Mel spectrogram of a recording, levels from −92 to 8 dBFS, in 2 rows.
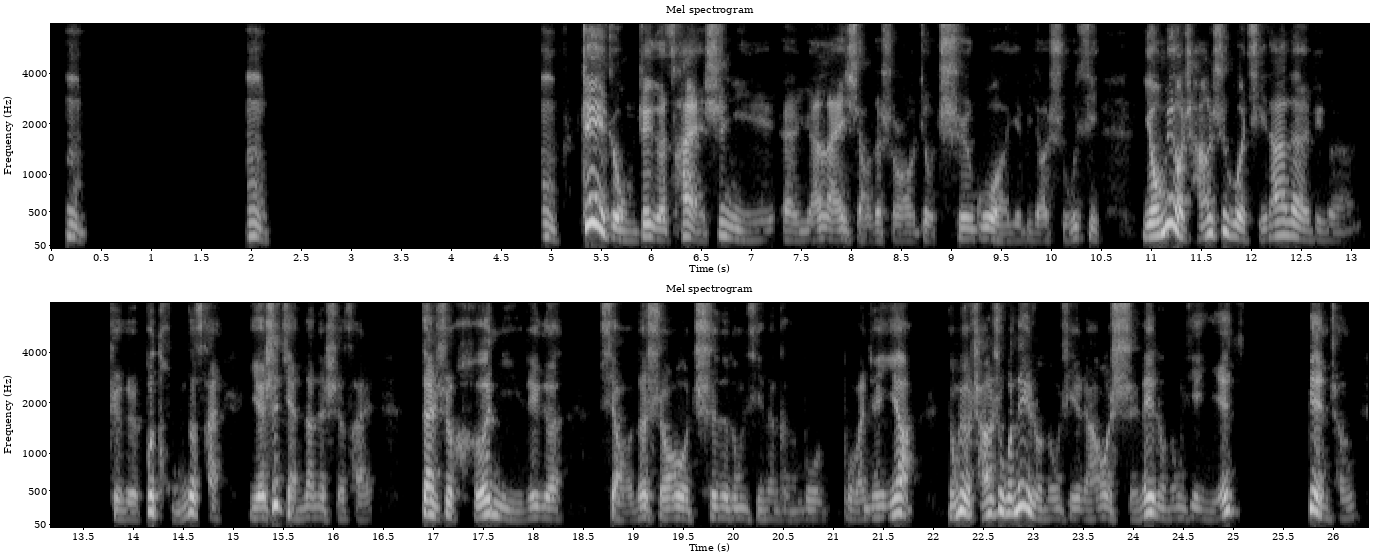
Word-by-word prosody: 嗯。 170 +6 -8 1.6
嗯。 - - -5 2.7
嗯， - - -6 0.2
这 320 -6 +9
种 120 - +1
这 170 -1 +3
个 135 -2 0
菜， 170 +6 +2
是 180 - -2
你， 135 -6 -10 0.3
呃， 120 -2 -8
原 120 +4 -7
来 - - -2
小 - - -3
的 485 - -7
时 - - -11
候 - - -13
儿 - - -20
就 435 0 -11
吃 140 0 -2
过， 135 -6 -2
也 110 0 -18
比 - - -27
较 - - -12
熟 145 +6 -9
悉。 - - -8 0.4
有 170 +3 +5
没 300 +10 +7
有 275 - +7
尝 205 - -2
试 225 +4 0
过 170 - +1
其 135 - -6
它 175 +5 -2
的 165 -8 -2
这 125 - -18
个 110 - -21 0.7
这 - - -7
个 450 -1 -6
不 220 - +6
同 225 +1 -14
的 210 - +6
菜， - - -4 0.3
也 425 0 +4
是 305 -4 +6
简 125 - -5
单 145 0 -8
的 140 - -10
食 485 +2 -8
材， - - -14 0.5
但 - - +6
是 - - 0
和 195 - +3
你 130 -10 -8
这 145 +5 -4
个 135 -2 -4 0.4
小 105 0 -4
的 150 - 0
时 - - -3
候 135 0 0
吃 145 - -1
的 140 -1 -5
东 135 -1 -11
西 120 +1 -13
呢 120 0 -20
可 - - -23
能 110 +2 -26
不 120 -3 -16
不 130 - -14
完 120 +1 -10
全 145 +1 -6
一 - - -15
样， 200 +3 +3 0.3
有 - - -6
没 230 - +7
有 200 - +6
尝 - - -1
试 230 - +4
过 200 -1 +2
那 260 +1 +7
种 130 - -8
东 130 +1 -16
西？ 130 - -13
然 125 -2 -9
后 - - -7
使 115 - -2
那 205 +4 +6
种 135 -3 -11
东 130 0 -18
西 135 0 -11
也 215 - 0 0.7
变 220 - +5
成 130 +3 -16
145 Hz, 210 characters per minute, -24 LUFS, 125-205 Hz, 2.7 s, 这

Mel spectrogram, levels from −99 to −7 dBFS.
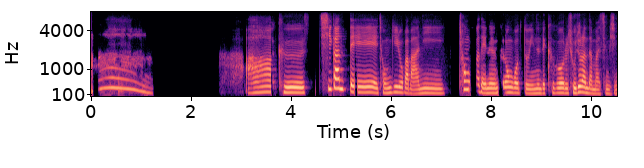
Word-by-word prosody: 아. 315 - -5 1.9
아 195 +3 -2
그 185 -2 +4 0.3
시간대에 200 - +3
전기료가 180 +1 -1
많이 155 +2 -3 0.3
청구가 290 -5 -2
되는 165 -2 +1
그런 185 0 +1
것도 170 -3 -1
있는데 155 +1 -2
그거를 170 0 -1
조절한다는 170 -3 +2
말씀이신 140 0 -8
180 Hz, 210 characters per minute, -24 LUFS, 165-205 Hz, 1.9 s, 그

